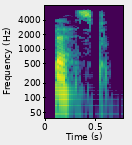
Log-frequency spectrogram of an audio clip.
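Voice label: "best", British English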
